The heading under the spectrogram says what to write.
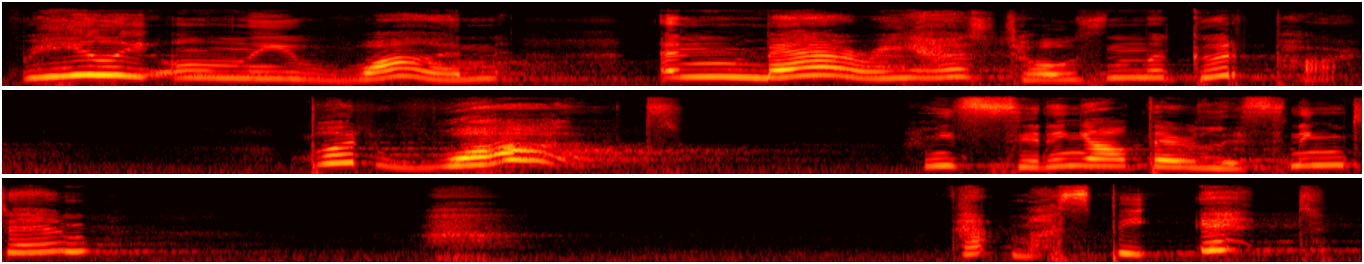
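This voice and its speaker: A young woman plays a harried, exasperated hostess ordering her kitchen about in a stage monologue. The voice is very high and girlish, with exaggerated theatrical intonation and an unhurried, drawn-out pace. It rings in a large auditorium. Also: animated, full character voice. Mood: pensive, torn. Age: teens to young adult. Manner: exaggerated, theatrical intonation, swinging from hushed asides to shouts. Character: flustered, bossy Martha, harried biblical kitchen hostess, exasperated with sister. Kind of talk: dramatic monologue, expressive stage reading. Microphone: headset.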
